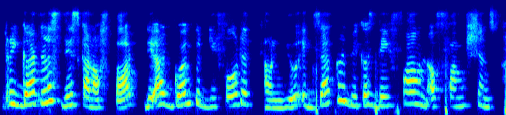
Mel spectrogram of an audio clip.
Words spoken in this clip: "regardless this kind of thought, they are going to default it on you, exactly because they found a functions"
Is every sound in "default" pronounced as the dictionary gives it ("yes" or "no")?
no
